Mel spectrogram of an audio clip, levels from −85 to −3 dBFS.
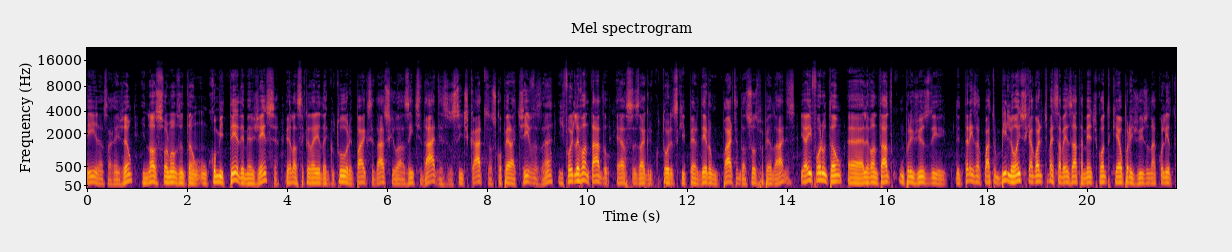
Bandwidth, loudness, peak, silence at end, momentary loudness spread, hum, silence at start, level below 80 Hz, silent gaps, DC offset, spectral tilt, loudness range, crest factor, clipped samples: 13.5 kHz; -23 LUFS; -4 dBFS; 0 s; 9 LU; none; 0 s; -46 dBFS; none; under 0.1%; -6 dB/octave; 4 LU; 18 dB; under 0.1%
